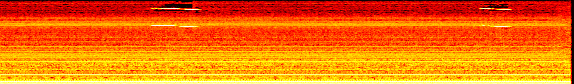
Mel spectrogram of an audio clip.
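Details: Rescued, tired hummingbird resting: two faint, very high, brief squeaks about six seconds apart over a steady electrical hum; snoring while sleeping.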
